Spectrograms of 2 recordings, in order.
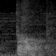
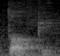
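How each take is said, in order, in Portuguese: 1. Termina bem na consoante 'p'. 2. Termina com um som de vogal 'i' acrescentado. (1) "é top. Top. Não tem i no final" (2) "não é top"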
